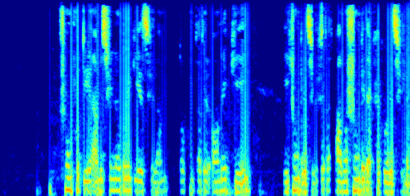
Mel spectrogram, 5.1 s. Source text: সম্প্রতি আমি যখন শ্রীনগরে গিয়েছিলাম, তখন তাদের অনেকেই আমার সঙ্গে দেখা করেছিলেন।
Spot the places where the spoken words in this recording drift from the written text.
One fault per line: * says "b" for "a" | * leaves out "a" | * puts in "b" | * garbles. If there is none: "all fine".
* leaves out "যখন"
* garbles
